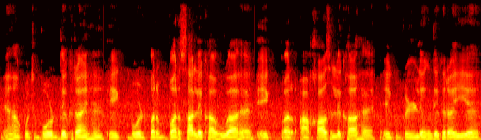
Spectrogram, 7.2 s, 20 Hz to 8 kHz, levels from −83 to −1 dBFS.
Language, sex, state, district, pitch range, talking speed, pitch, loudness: Hindi, male, Maharashtra, Nagpur, 115-120 Hz, 190 wpm, 120 Hz, -19 LUFS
